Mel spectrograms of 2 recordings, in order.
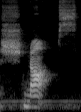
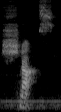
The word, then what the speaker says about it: CHNOPS: this is on the schnapps that's how you pronounce this down here CH n 0 PS schnapps so this will just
